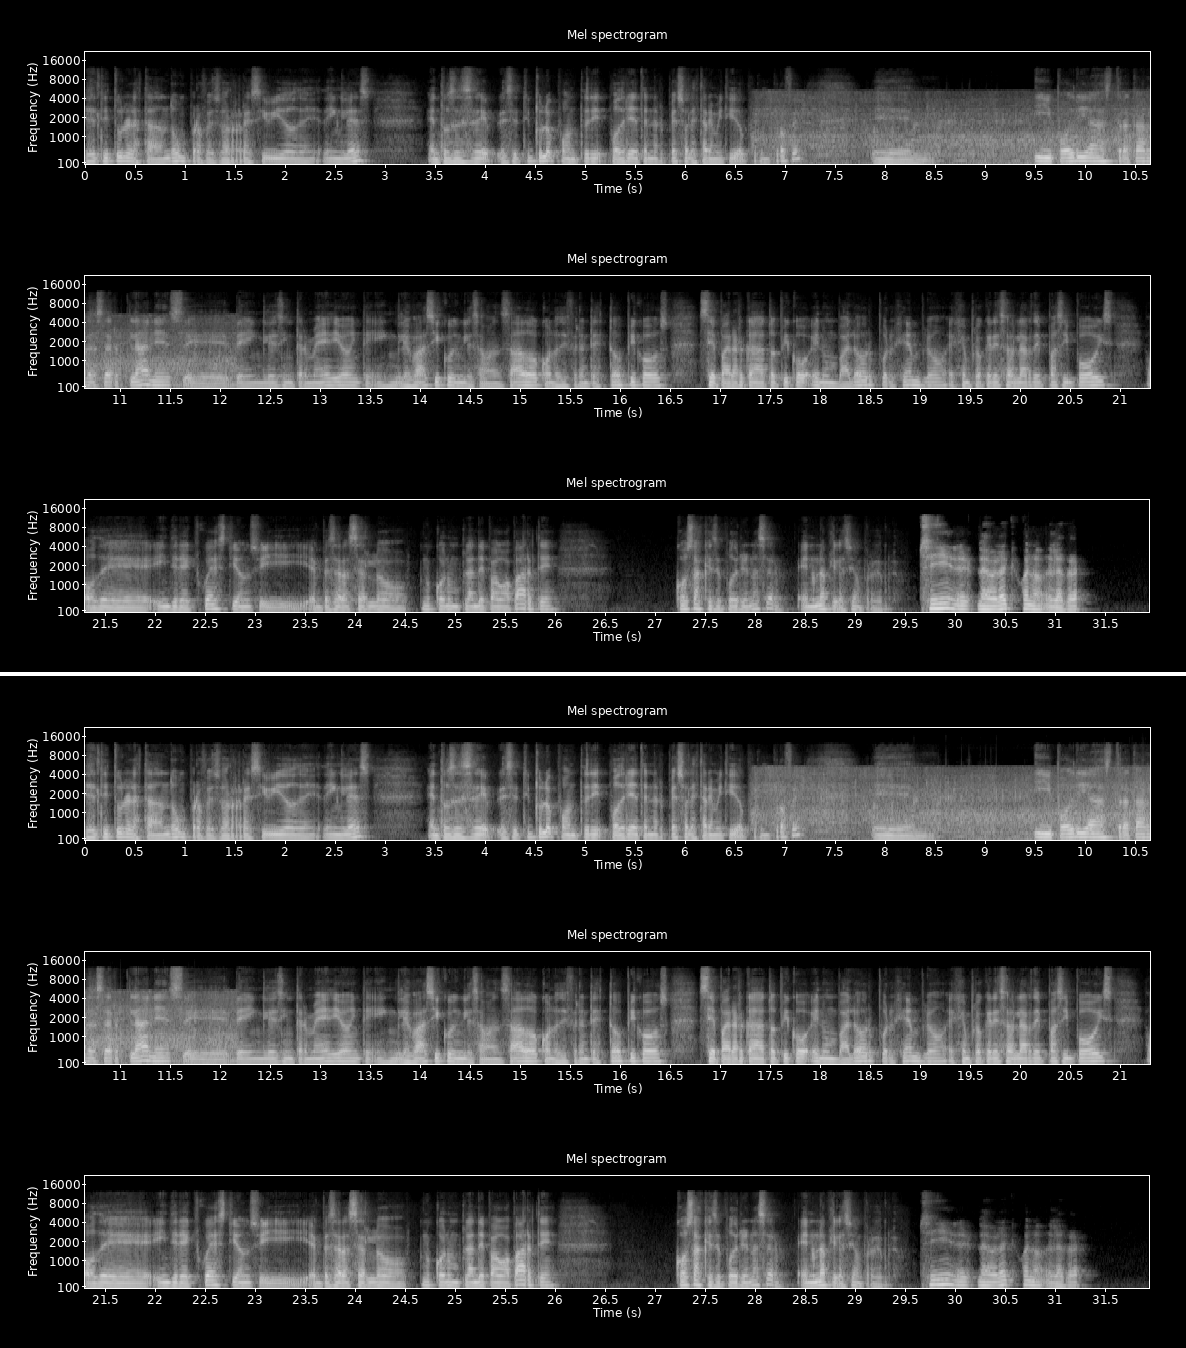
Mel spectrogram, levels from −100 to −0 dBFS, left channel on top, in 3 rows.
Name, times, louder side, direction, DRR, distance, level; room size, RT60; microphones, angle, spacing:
voice 1, 0.0-8.5 9.5-26.4 27.2-29.4, right 2 dB, 25° right, 0.4 m, -27 dB
sound 1, 6.6-12.2, right 4 dB, 65° right, 1.1 m, -39 dB
voice 2, 29.7-31.2, left 4 dB, 55° left, 0.5 m, -22 dB
12.5 x 6.4 x 3.5 m
head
